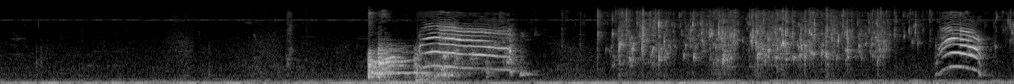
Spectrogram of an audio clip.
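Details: Kitten being bathed with baby shampoo gives a long, drawn-out meow that slides downward, then a burst of splashing, running water and a short, rising-falling mew at the end.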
